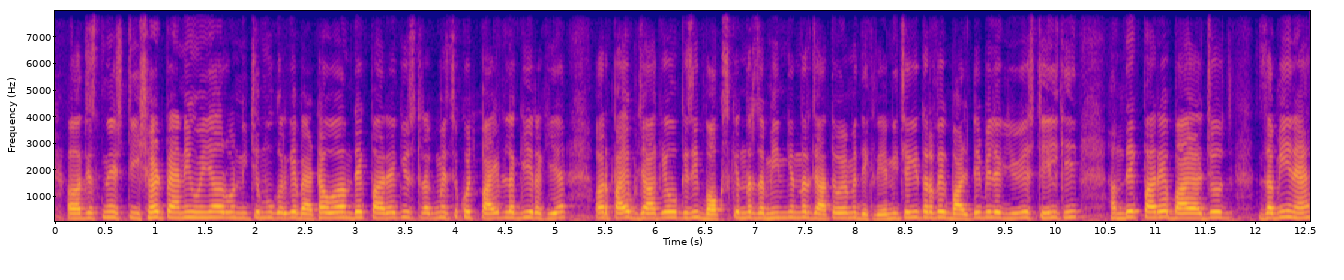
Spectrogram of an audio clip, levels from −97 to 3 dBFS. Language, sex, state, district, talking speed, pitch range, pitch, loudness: Hindi, male, Uttarakhand, Uttarkashi, 340 wpm, 190-210 Hz, 200 Hz, -16 LUFS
